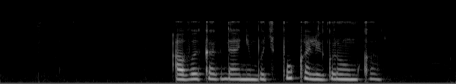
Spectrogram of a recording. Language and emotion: Russian, neutral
